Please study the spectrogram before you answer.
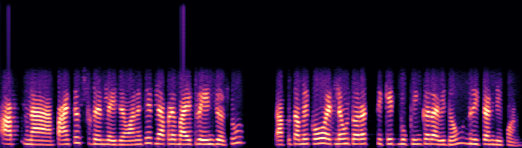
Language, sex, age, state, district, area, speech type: Gujarati, female, 45-60, Gujarat, Surat, urban, conversation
